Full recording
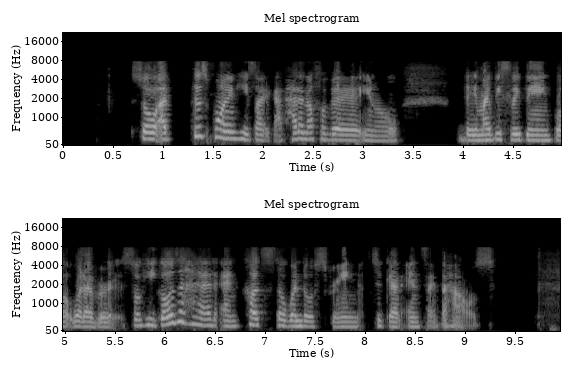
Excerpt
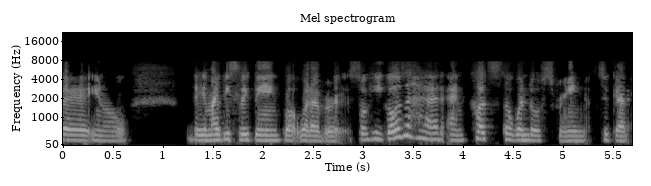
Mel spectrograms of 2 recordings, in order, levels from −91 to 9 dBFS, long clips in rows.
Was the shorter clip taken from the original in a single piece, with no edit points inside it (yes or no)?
yes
